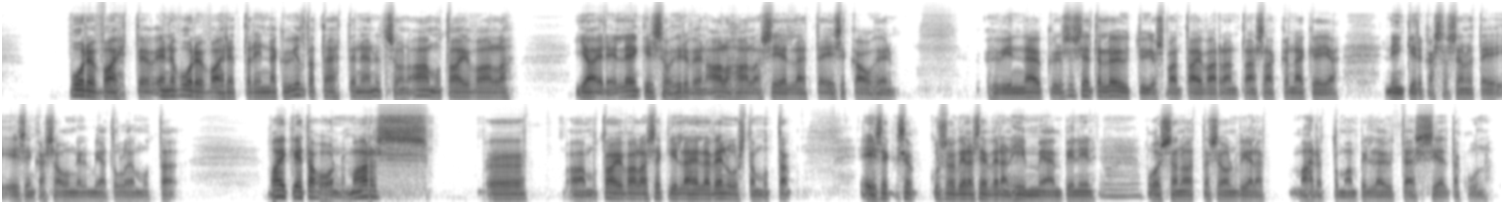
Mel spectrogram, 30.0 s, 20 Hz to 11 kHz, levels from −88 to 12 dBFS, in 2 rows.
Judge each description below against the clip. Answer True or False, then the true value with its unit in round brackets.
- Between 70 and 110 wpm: False (155 wpm)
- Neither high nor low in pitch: False (105 Hz)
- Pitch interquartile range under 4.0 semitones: True (3.2 semitones)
